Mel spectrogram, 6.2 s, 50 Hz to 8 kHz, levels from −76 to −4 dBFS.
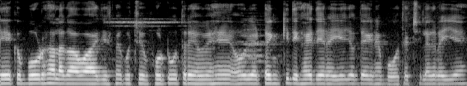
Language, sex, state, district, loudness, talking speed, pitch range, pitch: Hindi, male, Haryana, Jhajjar, -17 LUFS, 250 wpm, 140-145 Hz, 145 Hz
